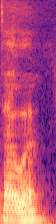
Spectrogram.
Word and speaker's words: Ogham: I can always forget and pronounce it Ogham instead of Ogham.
